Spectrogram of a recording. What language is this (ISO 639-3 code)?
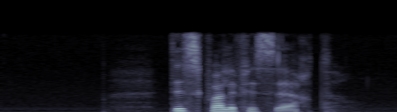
nor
